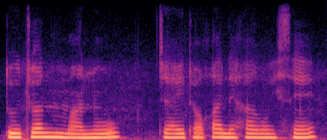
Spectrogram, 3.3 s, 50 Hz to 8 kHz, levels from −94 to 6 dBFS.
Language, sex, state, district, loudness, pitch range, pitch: Assamese, female, Assam, Kamrup Metropolitan, -14 LUFS, 215-235 Hz, 225 Hz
